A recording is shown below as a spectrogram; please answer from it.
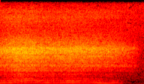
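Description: A woman exhaling slowly through one nostril, the other pressed shut, as part of alternate-nostril yoga breathing. The exhale carries a faint hum whose pitch rises slightly and then sinks, over a soft hiss of breath.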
